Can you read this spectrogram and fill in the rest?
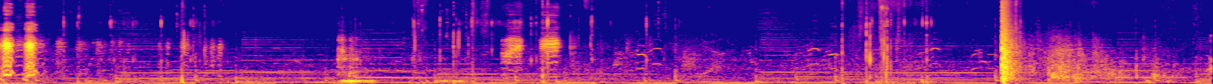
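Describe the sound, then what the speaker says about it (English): Geese honk repeatedly over decoys during a waterfowl hunt in Western Nebraska, with scattered duck quacks, moderate distance calling, and a sharp loud gunshot late on. "Actually have geese coming over the decoys."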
